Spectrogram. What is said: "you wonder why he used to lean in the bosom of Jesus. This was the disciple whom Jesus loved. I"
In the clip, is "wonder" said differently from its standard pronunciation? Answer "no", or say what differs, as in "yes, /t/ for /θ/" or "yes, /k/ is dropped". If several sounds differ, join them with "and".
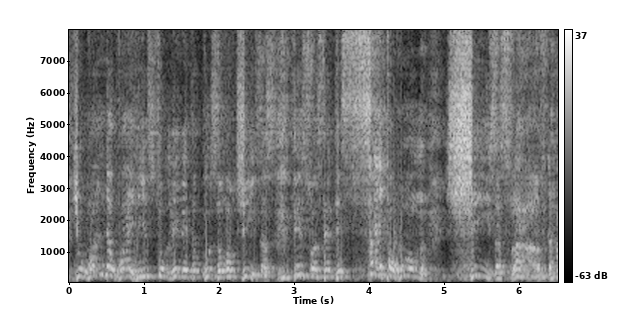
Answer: no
